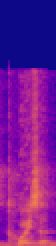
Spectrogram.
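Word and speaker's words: coisa: for thing which is KOA KOA remember in the pronunciation there is the oi which is non-nasal now some examples of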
